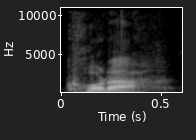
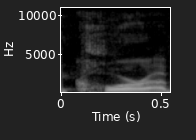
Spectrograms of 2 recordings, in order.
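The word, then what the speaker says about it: Korah: an a man named cora i think it's a correct pronunciation i'm gonna say quora because that's easier for an american k-o-r-a-h uh korra and um this guy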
